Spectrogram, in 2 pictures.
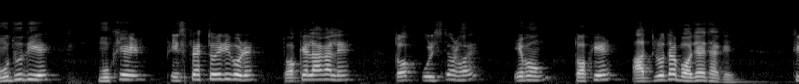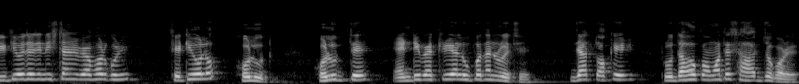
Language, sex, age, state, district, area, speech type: Bengali, male, 60+, West Bengal, Nadia, rural, spontaneous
